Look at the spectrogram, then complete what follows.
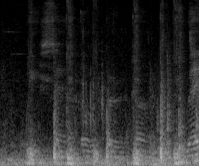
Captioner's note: table drumming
